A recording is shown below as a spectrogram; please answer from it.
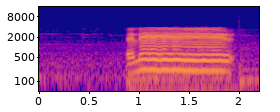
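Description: A man's voice drawing out the word "ini" in one held, slightly wavering note for about a second.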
